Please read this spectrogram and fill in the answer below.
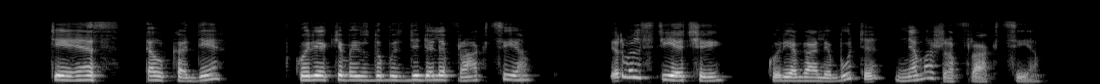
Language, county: Lithuanian, Alytus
